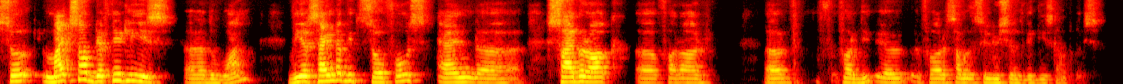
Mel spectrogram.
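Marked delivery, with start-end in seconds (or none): 0.0-6.1 much louder, projected voice. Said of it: "Uh, could you speak a little louder?".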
